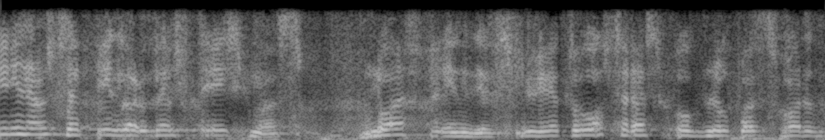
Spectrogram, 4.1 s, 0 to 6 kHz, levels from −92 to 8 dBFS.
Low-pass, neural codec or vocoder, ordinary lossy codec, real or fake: 5.4 kHz; codec, 24 kHz, 1.5 kbps, HILCodec; AAC, 48 kbps; fake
